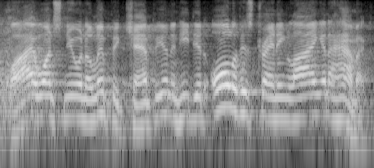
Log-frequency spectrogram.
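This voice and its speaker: A man's voice: high voice, fast talker, dull audio, lightly acted. An actor playing a genial, boastful middle-aged suburban father in a 1950s radio sitcom, with hemming, good-humored bluster. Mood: jovial, boastful. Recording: noisy vintage radio recording.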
